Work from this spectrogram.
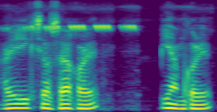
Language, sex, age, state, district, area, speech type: Assamese, male, 30-45, Assam, Dibrugarh, urban, spontaneous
